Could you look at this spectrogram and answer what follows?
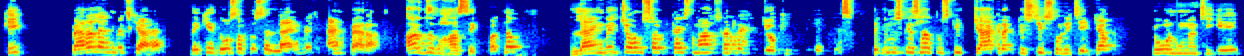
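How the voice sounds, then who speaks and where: High-voiced male teacher, lecture style. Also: fairly quick, a little hiss or hum, rough recording. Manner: explains step by step with rhetorical questions and "है ना" checks. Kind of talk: exam-prep lecture. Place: classroom with whiteboard.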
